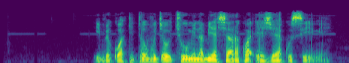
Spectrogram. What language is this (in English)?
Swahili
